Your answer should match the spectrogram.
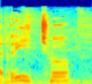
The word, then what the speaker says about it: Rizzio: Mi apellido son Rizzio, se escribe así. Muchos me dicen que se pronuncia Riccio, así que...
